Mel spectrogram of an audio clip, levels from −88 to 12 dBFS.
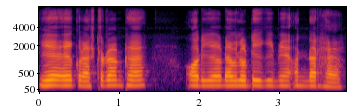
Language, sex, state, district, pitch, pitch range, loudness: Hindi, male, Rajasthan, Jaipur, 135 Hz, 135-140 Hz, -17 LUFS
